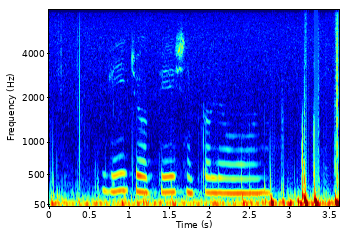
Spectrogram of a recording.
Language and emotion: Russian, sad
